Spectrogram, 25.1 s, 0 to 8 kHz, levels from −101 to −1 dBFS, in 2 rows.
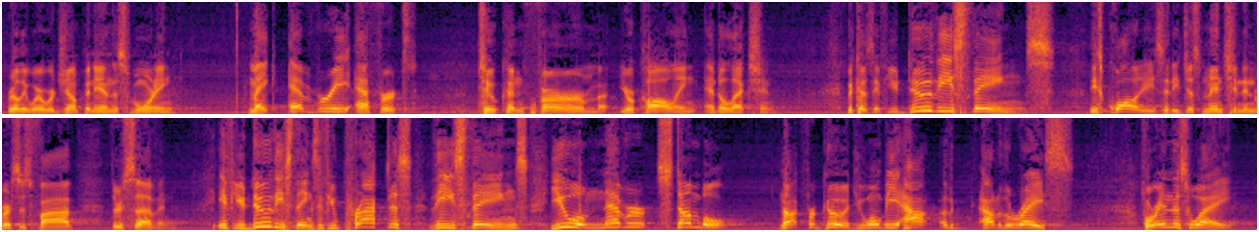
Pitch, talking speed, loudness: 185 Hz, 150 wpm, -21 LUFS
